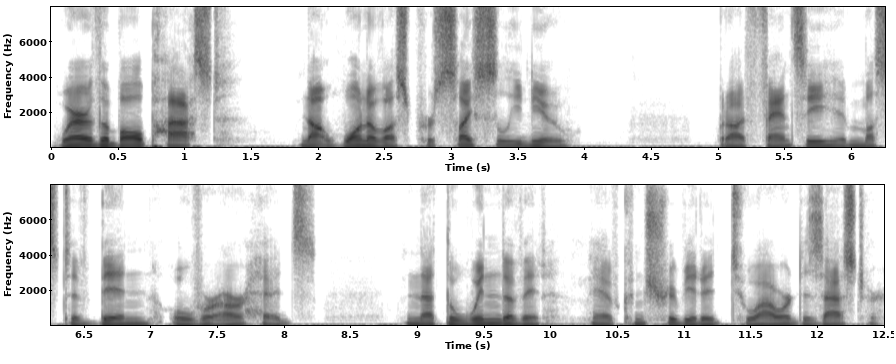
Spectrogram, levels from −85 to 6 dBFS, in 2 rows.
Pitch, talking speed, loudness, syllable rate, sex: 110 Hz, 155 wpm, -21 LUFS, 4.5 syllables/s, male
